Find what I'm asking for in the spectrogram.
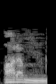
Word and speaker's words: autumn: Kind of like no one puts the N on the end of autumn.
